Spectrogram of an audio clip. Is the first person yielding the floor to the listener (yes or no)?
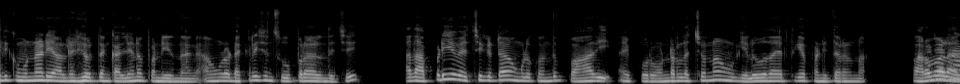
no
